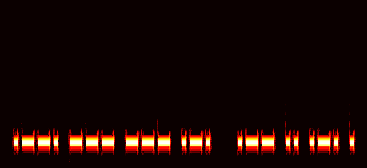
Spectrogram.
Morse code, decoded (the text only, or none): POOR WIRE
